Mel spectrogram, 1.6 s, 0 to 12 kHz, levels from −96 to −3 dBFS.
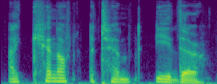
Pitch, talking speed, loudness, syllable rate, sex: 105 Hz, 145 wpm, -22 LUFS, 5.6 syllables/s, male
